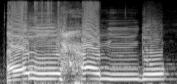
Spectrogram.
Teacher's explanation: Because a lam isn't a letter of qalqala. A lam isn't a letter that we're supposed to be jumping around on, right? So it's supposed to be completely flat.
